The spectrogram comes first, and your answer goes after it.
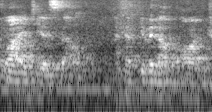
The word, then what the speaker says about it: YAGSL: Do you guys have any opinion about the pronunciation YASS? I pronounce it YGSL.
